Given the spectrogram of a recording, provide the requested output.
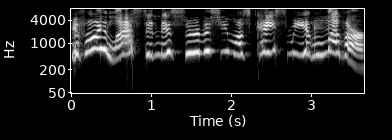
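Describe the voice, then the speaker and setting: Someone does a put-on character voice at an extremely high pitch and a moderate pace. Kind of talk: Shakespeare stage play performance.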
